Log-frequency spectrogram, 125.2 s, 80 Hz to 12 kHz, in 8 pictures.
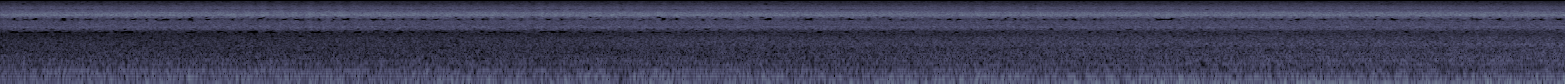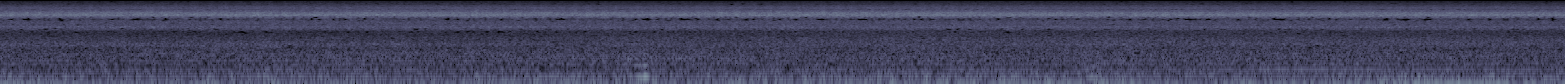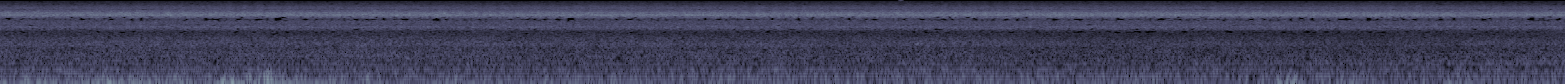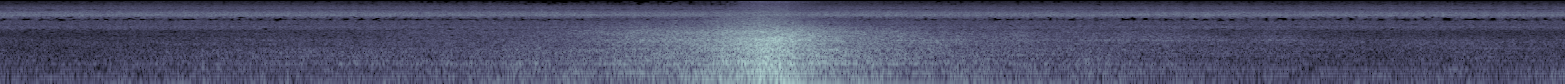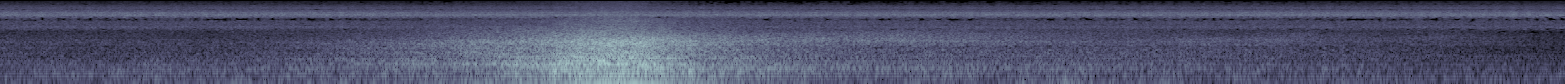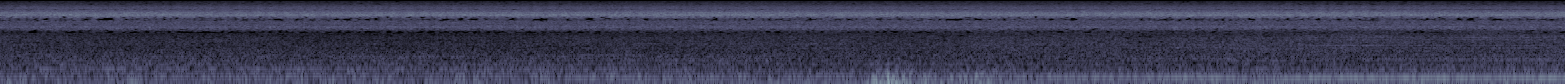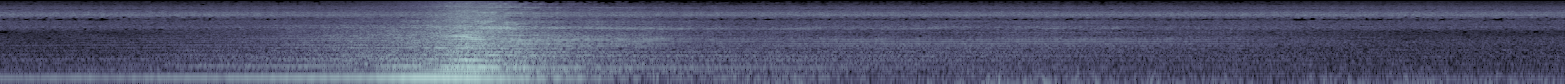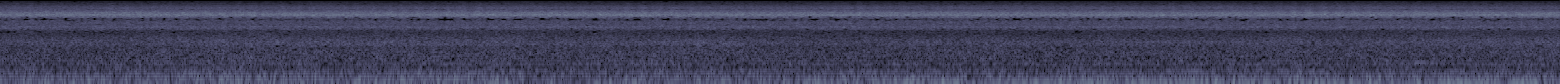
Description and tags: Surround recording of a small country road near the Croatian town of Brela. It is a sizzling hot summer noon, crickets are chirping, several cars can be heard driving by the recorder, which is situated on the side of the road, facing the road at a height of approx. 1.5m.
Recorded with a Zoom H2.
This file contains the front channels, recorded with a mic-dispersion of 90°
